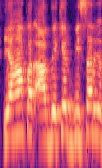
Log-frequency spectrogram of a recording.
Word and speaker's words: विसर्ग: होता है अब देखिए विसर्ग में आप देखिए विसर्ग का उच्चारण किसके तरह होता है ह की तरह होता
